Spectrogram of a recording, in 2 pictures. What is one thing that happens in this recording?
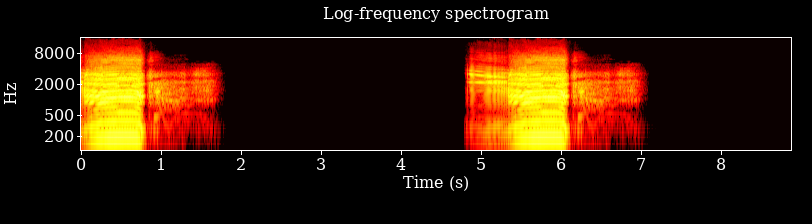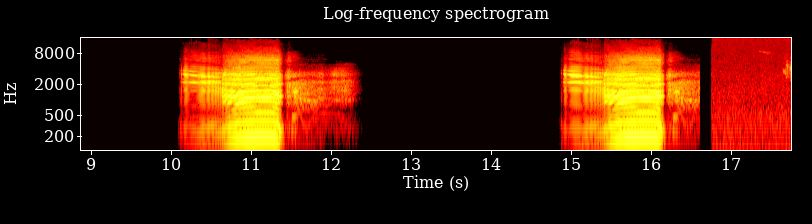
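A cow moos loudly, several times.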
